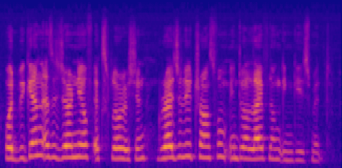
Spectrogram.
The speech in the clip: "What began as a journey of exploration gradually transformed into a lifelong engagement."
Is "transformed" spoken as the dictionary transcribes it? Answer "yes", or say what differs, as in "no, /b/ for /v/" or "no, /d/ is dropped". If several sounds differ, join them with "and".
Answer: no, /d/ is dropped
